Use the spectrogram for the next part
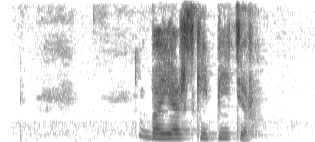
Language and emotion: Russian, neutral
